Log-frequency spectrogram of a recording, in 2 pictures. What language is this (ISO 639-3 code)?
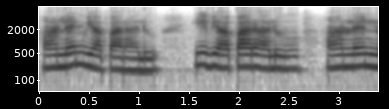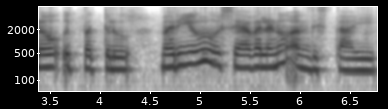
tel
